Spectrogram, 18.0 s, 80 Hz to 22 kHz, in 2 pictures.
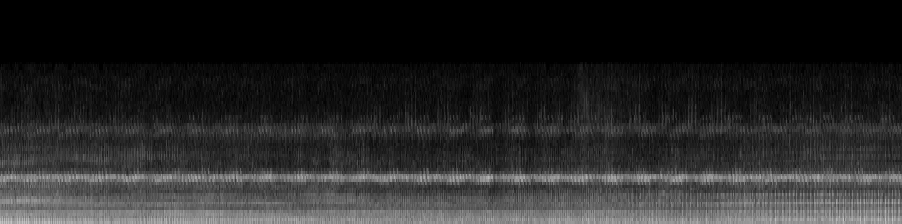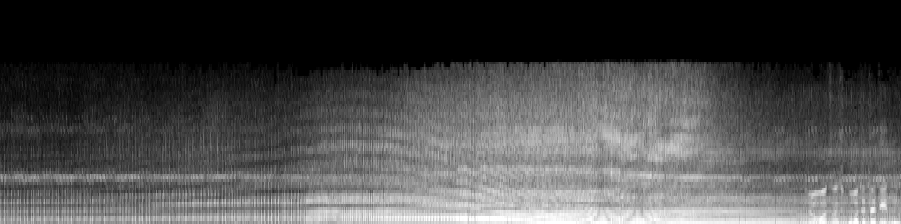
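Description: Turnigy TP31-T 31cc twin-cylinder gas engine of a large RC plane in flight. It is faint at first, grows loud as the plane flies close by about two-thirds of the way in, then drops in pitch as it passes.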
